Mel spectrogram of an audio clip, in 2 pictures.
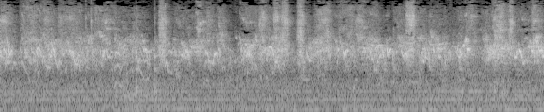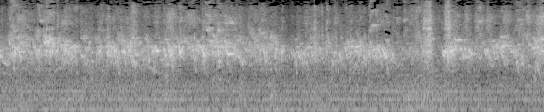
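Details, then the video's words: A colony of budgerigars keeps up a dense, noisy chorus of high squawks and twittering chirps, many birds overlapping with small swells and dips in volume. "budgies parrots colony"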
